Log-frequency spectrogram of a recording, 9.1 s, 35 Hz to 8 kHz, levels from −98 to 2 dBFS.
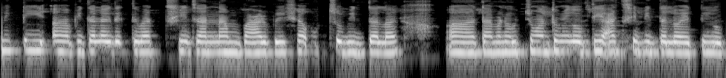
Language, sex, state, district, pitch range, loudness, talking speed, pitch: Bengali, female, West Bengal, Jalpaiguri, 210-225 Hz, -17 LUFS, 130 wpm, 215 Hz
